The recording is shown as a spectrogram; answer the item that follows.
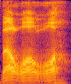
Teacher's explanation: را کو موٹا ادا کریں گے، اس را کو بھی، دونوں راؤں کو موٹا ادا کریں گے ، را کے اوپر زبر ہے،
